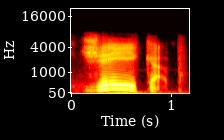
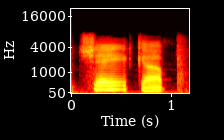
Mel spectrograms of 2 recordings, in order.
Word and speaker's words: Jacob: wait wait wait wait remember I put a one next to Jacob because we agreed that it's the first animal in our chart it's snake so it's Jacob okay so brother Jacob repeat brother Jacob brother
